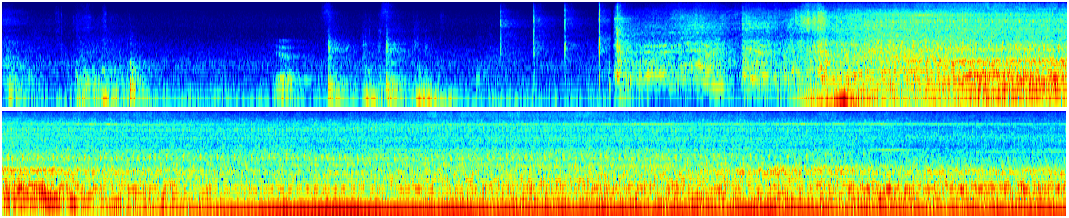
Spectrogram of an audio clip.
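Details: Ford Focus ST after a complete engine rebuild for bearing damage, second start after tightening a fitting at the back of the engine bay: clicks, crank, catch, then smooth even idle; running nicely, though smoking from spilled oil and no power steering.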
